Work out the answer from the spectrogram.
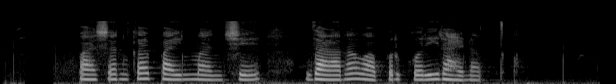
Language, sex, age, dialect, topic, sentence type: Marathi, female, 18-24, Northern Konkan, agriculture, statement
